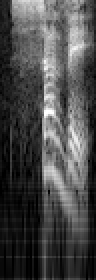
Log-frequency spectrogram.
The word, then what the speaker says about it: savez: Then vous savez. Classic ending for vous, E-Z, but then phonetically it's E. Vous savez.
